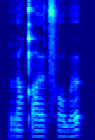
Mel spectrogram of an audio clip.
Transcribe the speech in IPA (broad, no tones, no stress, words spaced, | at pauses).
raqʼɜːt͡sʰɔwə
